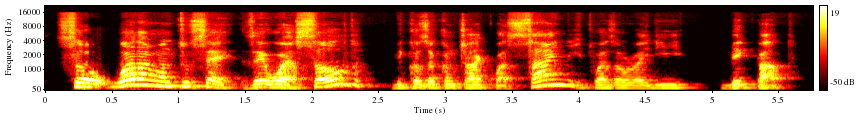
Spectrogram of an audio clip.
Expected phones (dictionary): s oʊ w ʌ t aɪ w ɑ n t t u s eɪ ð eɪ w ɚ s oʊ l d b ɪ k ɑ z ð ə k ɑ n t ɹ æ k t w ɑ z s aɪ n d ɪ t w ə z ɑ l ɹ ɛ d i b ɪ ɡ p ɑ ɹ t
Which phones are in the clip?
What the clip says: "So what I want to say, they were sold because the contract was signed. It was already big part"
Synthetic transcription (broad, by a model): s oʊ w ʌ t aɪ w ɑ n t t u s eɪ ð eɪ w ɚ s oʊ l d b ɪ k ɑ z ð ə k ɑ n t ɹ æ k t w ɑ z s aɪ n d ɪ t w ə z ɑ l ɹ ɛ d i b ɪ ɡ p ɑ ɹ t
